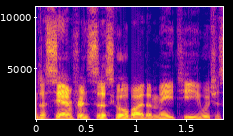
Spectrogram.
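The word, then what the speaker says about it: Me'tis: If you listen to San Francisco by the Métis, which is spelled M-E with an apostrophe T-I-S on Spotify, you'll hear all his riffs. They're fucking sick. Sweet. The mate.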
